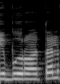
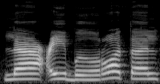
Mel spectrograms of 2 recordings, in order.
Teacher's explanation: عین حرف حلقی کا ہے اور حلق کے درمیانی حصے سے ادا ہوگا، وسط الحلق سے عین ادا ہوگا ، اس کو حمزہ کی طرح عبرۃ فلیٹ نہیں پڑھیے گا،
